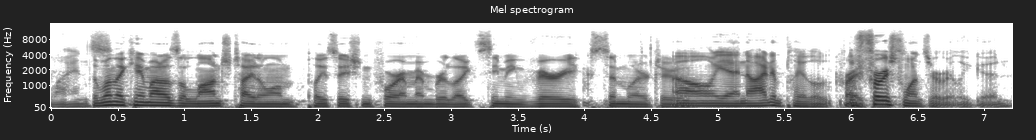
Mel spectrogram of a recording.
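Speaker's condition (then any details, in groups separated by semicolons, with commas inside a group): No condition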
